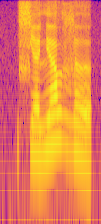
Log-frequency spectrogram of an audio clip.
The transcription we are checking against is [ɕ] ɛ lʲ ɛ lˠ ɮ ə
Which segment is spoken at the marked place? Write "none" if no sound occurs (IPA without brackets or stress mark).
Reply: ɕ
